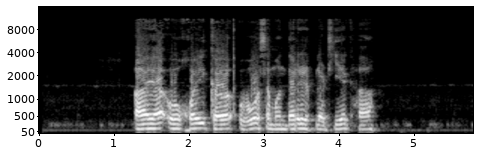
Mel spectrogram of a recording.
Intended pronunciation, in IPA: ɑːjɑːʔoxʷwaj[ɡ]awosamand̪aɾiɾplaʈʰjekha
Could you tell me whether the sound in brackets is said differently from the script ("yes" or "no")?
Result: yes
